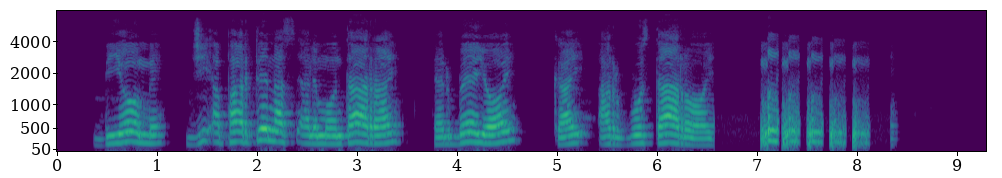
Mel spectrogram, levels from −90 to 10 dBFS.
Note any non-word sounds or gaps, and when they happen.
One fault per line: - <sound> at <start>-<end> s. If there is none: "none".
- laugh at 7.0-8.1 s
